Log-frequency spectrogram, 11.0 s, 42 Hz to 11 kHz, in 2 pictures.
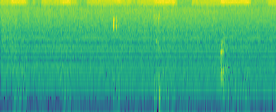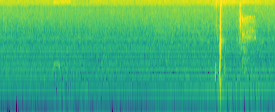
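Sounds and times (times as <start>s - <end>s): electrical hum with hiss: 0.0s - 11.0s.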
